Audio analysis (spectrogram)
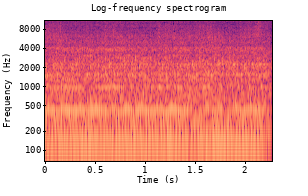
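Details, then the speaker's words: Cheap scroll saw running: steady motor hum with buzzy rattling vibration; excess vibration attributed to the tensioning knob not letting the blade be tensioned properly. "that a lot of that vibration is coming from the tensioning knob back here not allowing the saw to be tensioned properly"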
